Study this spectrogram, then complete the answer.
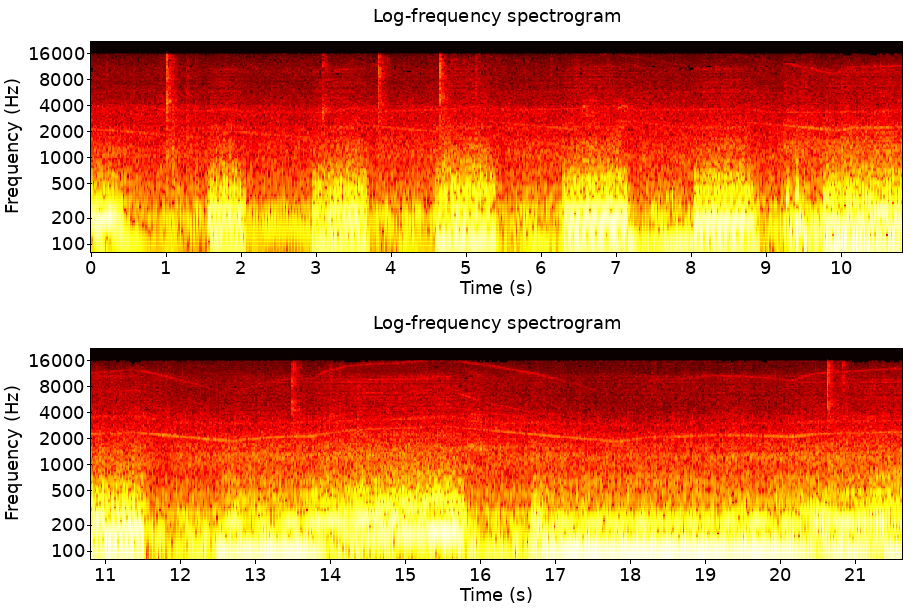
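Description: A heavy truck engine rumbles and revs in repeated bursts.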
